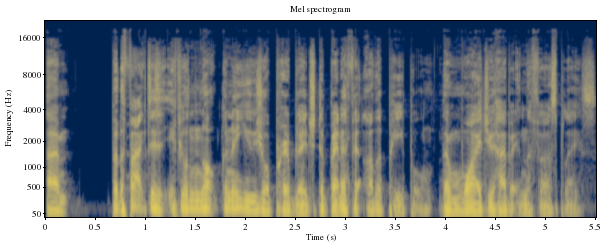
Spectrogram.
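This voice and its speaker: A man's fairly low voice with a London accent at a very fast pace, very clean recording, silent background, dry, close sound with no echo. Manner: calm.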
